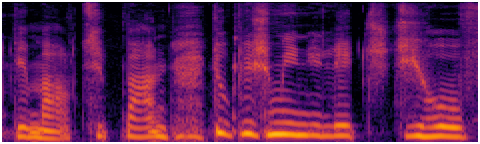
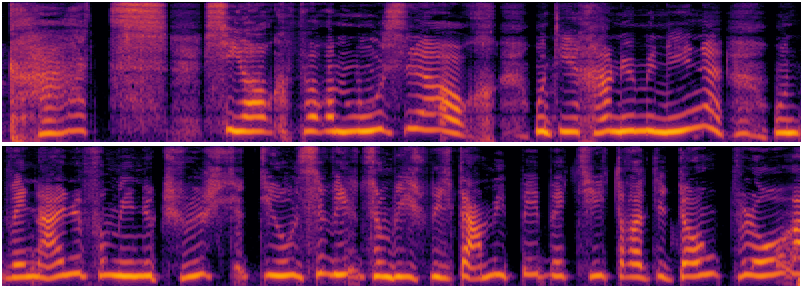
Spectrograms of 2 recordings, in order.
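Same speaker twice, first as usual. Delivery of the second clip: anxious rush; 9 semitones higher than usual. Acted. Mouse pours out her worry.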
